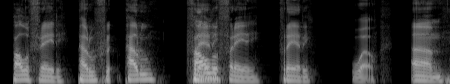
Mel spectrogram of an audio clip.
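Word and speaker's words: Paulo Freire: Palo Freri. Freri. Whoa. Um, it's a tough one. It's like two D's. Two Rs. Yeah, I know. But it's like very soft.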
